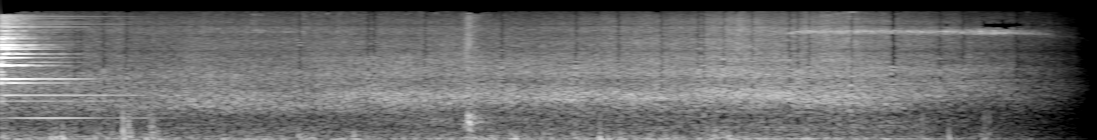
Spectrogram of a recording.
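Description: Steady traffic on a multi-lane highway: trucks and cars passing with engine rumble and tyre noise, fading out near the end.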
